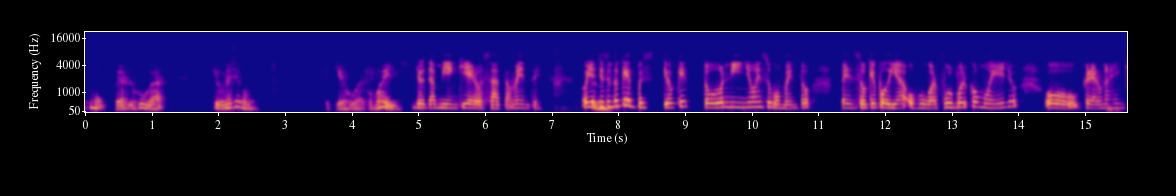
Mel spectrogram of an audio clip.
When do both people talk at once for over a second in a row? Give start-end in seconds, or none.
none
